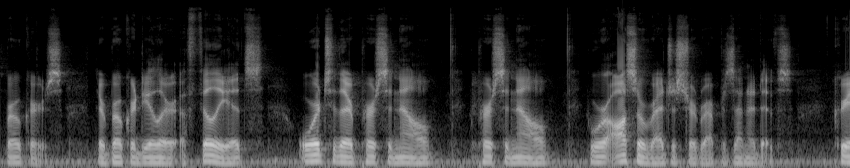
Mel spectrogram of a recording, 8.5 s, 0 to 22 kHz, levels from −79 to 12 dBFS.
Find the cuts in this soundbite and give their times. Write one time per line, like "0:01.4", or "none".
0:04.7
